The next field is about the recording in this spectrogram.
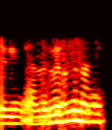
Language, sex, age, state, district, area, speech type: Tamil, female, 45-60, Tamil Nadu, Nilgiris, rural, conversation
